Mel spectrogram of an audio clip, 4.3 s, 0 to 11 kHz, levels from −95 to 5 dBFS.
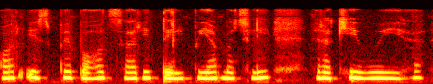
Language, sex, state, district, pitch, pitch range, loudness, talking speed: Hindi, female, Jharkhand, Ranchi, 235 Hz, 230-245 Hz, -14 LUFS, 140 wpm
